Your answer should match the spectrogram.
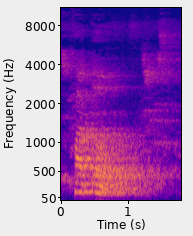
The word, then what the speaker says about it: ক্ষত: তাহলে এর উচ্চারণ হবে ক্ষত বয়সী কবি ক্ষত, এটা হবে এর উচ্চারণ। তাহলে আমরা ক্ষীয়র ক্ষেত্রে বলতে পারি যে ক্ষীয় যদি ক্ষীয়র উচ্চারণ মূলত খ যোগ খ, কিন্তু শব্দের শুরুতে যদি ক্ষীয় থাকে সেক্ষেত্রে শুধু খ উচ্চারিত হবে, কটি আর উচ্চারিত হবে না।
